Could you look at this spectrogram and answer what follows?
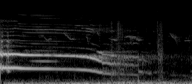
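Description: A rooster crows once near and loud, the call rising, holding steady and then sliding down into a rough trailing end, with no other voices.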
